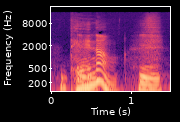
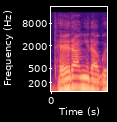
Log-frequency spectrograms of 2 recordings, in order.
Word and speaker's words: 대랑: 그리고 나머지 한 사람 대낭. 경문왕이면 경문왕이고 뭐 왕자면 왕자지 왜 대낭이에요? 그 명문을 보면은 이렇게 돼 있어요. 경문왕주, 문의황후주, 대낭주. 그러니까 우리 발음을 화랑도 화낭이라고 안 하잖아요. 그래서 대랑이라고 해야 된다 그러더라고요.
